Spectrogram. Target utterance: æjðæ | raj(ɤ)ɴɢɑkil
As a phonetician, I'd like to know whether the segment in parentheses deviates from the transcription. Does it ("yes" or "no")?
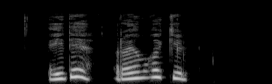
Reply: yes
